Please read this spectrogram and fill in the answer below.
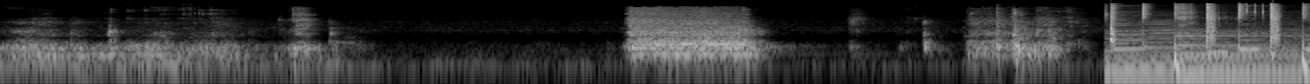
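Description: Cricut Maker cutting machine's motors running in short bursts as it feeds and cuts a mat of printable vinyl stickers, with one louder whirring burst about halfway through. Background music comes back in near the end.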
